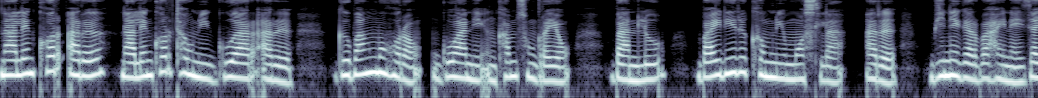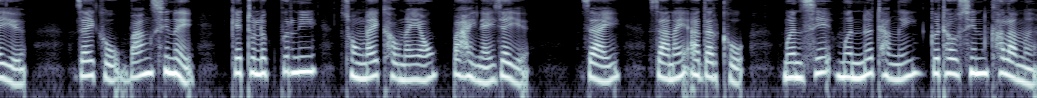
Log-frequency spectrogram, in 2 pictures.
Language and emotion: Bodo, neutral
